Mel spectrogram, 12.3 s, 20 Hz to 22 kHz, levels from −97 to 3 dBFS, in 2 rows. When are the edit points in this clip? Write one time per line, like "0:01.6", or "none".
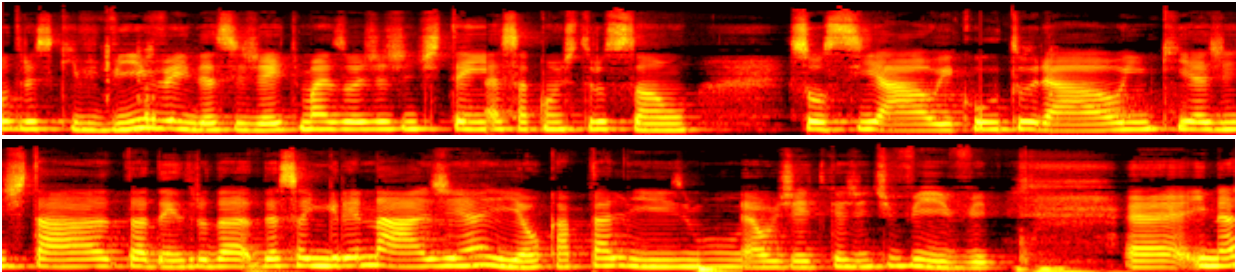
0:02.4
0:09.9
